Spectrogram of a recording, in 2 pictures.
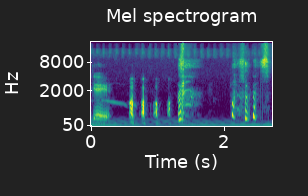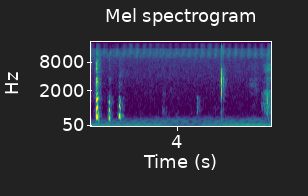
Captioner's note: laugh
